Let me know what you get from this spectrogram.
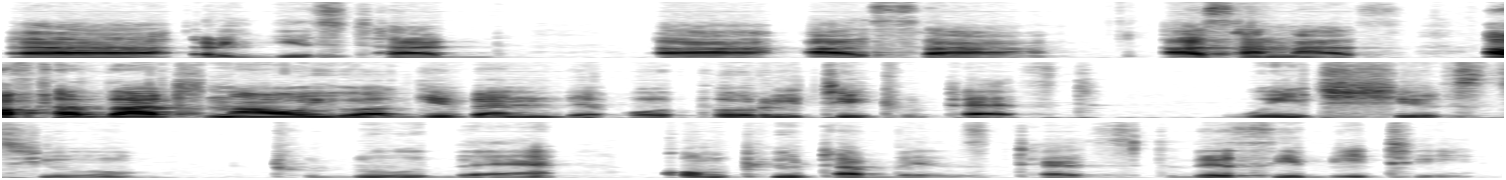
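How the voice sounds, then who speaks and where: A man's voice: fairly low pitch, steady tone, a little slow, rough recording. A Kenyan man, a guest, explaining a process earnestly and at length, with stammered restarts.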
